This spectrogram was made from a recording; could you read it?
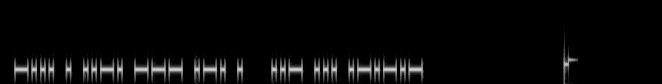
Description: Morse code, heard as a keyed tone, about 28 wpm, 700 Hz. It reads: BEFORE US.
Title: Sentences from Top 1000 Words - Review Part 4 - 28wpm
